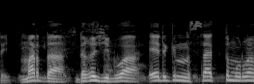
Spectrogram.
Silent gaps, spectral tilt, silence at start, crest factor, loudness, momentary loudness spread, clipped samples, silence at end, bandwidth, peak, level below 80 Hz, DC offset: none; -5 dB/octave; 0 s; 16 dB; -27 LUFS; 3 LU; under 0.1%; 0 s; 8 kHz; -12 dBFS; -66 dBFS; under 0.1%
